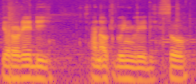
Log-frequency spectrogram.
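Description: A man's voice: lowish voice, monotone, normal speed, darkish tone, faint music behind. Confident young Kenyan man. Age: 20s. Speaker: dating show contestant.

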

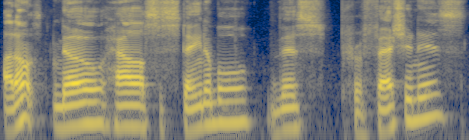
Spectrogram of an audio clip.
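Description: A man's voice: mid-range voice, takes it slowly, darkish tone, no echo, clean studio sound. A man hosting a casual live stream from a garage, answering viewer messages with loose, profane, joking banter. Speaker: live stream host reading chat.

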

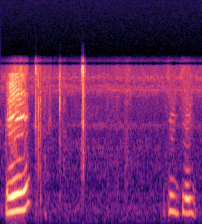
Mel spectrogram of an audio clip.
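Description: A woman live-streaming from her phone, chatting casually and thanking viewers for their comments as she builds. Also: sits high. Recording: slightly dull phone stream audio, faint noise.

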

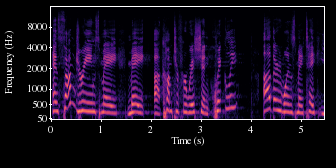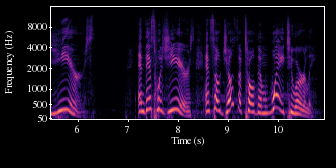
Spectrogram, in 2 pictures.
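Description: Animated woman teaching Sunday school. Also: high-pitched, takes it slowly. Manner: animated storytelling, voices the Bible figures. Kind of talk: Bible lesson teaching. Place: church sanctuary. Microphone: handheld microphone.

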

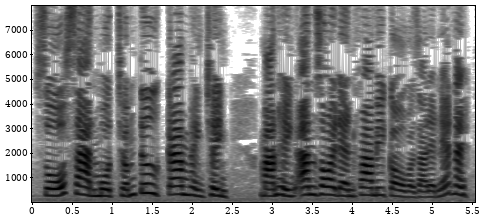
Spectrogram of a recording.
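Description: A woman selling used cars on a live walkaround, listing prices briskly and calling out to viewers by name. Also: high-pitched, bright, forceful tone, no room sound. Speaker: used car seller.

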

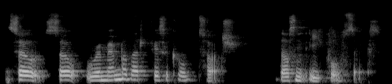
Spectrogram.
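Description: A woman's voice: mid-range voice, a little slow, dark tone. A woman co-hosting a casual podcast chat, rambling and laughing as she corrects her own words. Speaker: co-host.

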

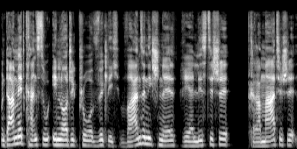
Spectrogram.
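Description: A man giving a relaxed, chatty music-software tutorial, with fillers and self-corrections. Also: mid-range voice, no room sound, studio quality. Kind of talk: screen-recorded software tutorial.

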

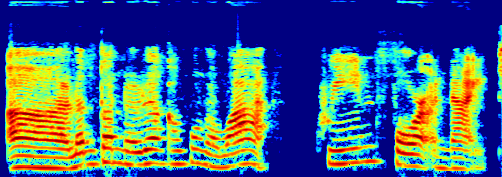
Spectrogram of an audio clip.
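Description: A woman with a Thai accent teaching an English lesson, explaining patiently in a slow, polite way. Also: a little high, lo-fi sound. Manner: patient, explains slowly, ends phrases with polite particles.

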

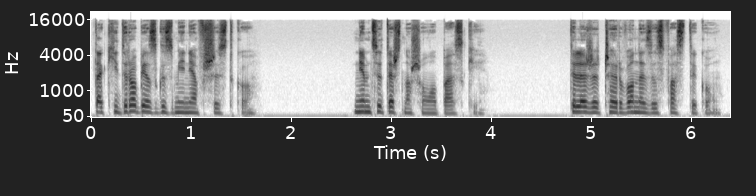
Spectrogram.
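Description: A woman reading the lines of a calm, serious father in an audiobook, speaking in a quiet and measured way. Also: lowish voice, no echo, clean studio sound. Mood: grave. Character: calm grave adult father, stern.

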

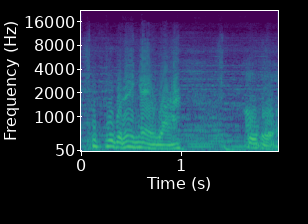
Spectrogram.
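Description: A man's voice: music in the background, rough recording. A man arguing heatedly with a fellow gamer, firing off pointed questions. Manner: rapid and confrontational, pressing with questions. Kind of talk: heated argument.

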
